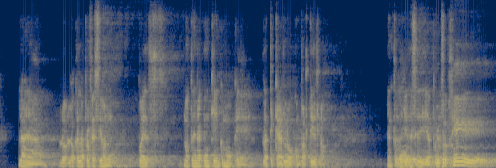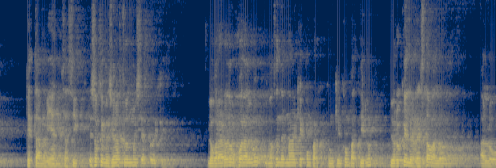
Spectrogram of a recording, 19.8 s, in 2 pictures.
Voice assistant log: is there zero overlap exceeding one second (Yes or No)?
No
